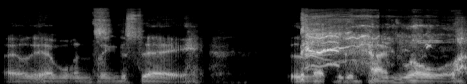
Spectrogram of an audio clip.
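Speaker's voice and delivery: low, slow, ominous wrestler voice; Undertaker. Acted. Quoting a wrestler closing a press conference, low solemn voice. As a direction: intone it low and slow, drawing words out. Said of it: "he closed it by saying".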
